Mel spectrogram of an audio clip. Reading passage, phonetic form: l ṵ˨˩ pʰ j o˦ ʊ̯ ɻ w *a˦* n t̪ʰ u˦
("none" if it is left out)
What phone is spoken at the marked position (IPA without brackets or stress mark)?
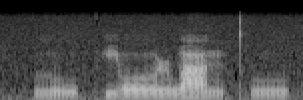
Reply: a˥˨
